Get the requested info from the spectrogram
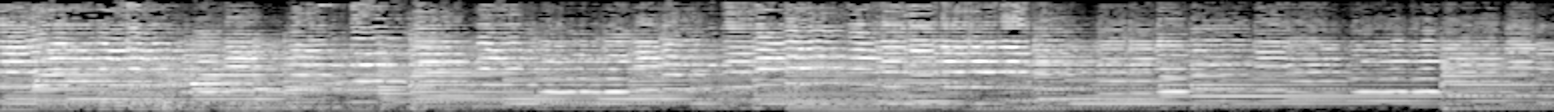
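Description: Background music: a violin playing the melody of a violin cover of an anime theme song, over a lower backing accompaniment.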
